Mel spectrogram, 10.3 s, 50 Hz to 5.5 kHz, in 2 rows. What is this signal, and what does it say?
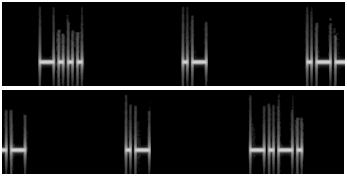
Morse code, heard as a keyed tone, about 17 wpm, 680 Hz. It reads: B A J A C
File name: k7qo / Lesson15(A-J)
